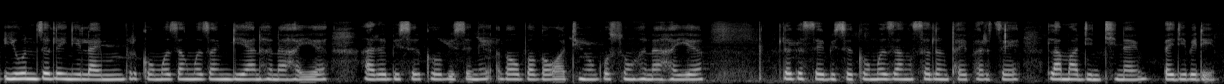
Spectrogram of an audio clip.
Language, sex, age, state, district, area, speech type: Bodo, female, 18-30, Assam, Udalguri, urban, spontaneous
